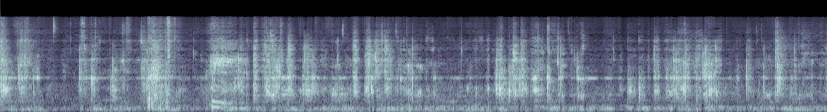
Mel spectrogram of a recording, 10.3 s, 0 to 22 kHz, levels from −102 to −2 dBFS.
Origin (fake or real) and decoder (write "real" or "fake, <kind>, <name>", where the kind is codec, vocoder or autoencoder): fake, codec, SNAC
